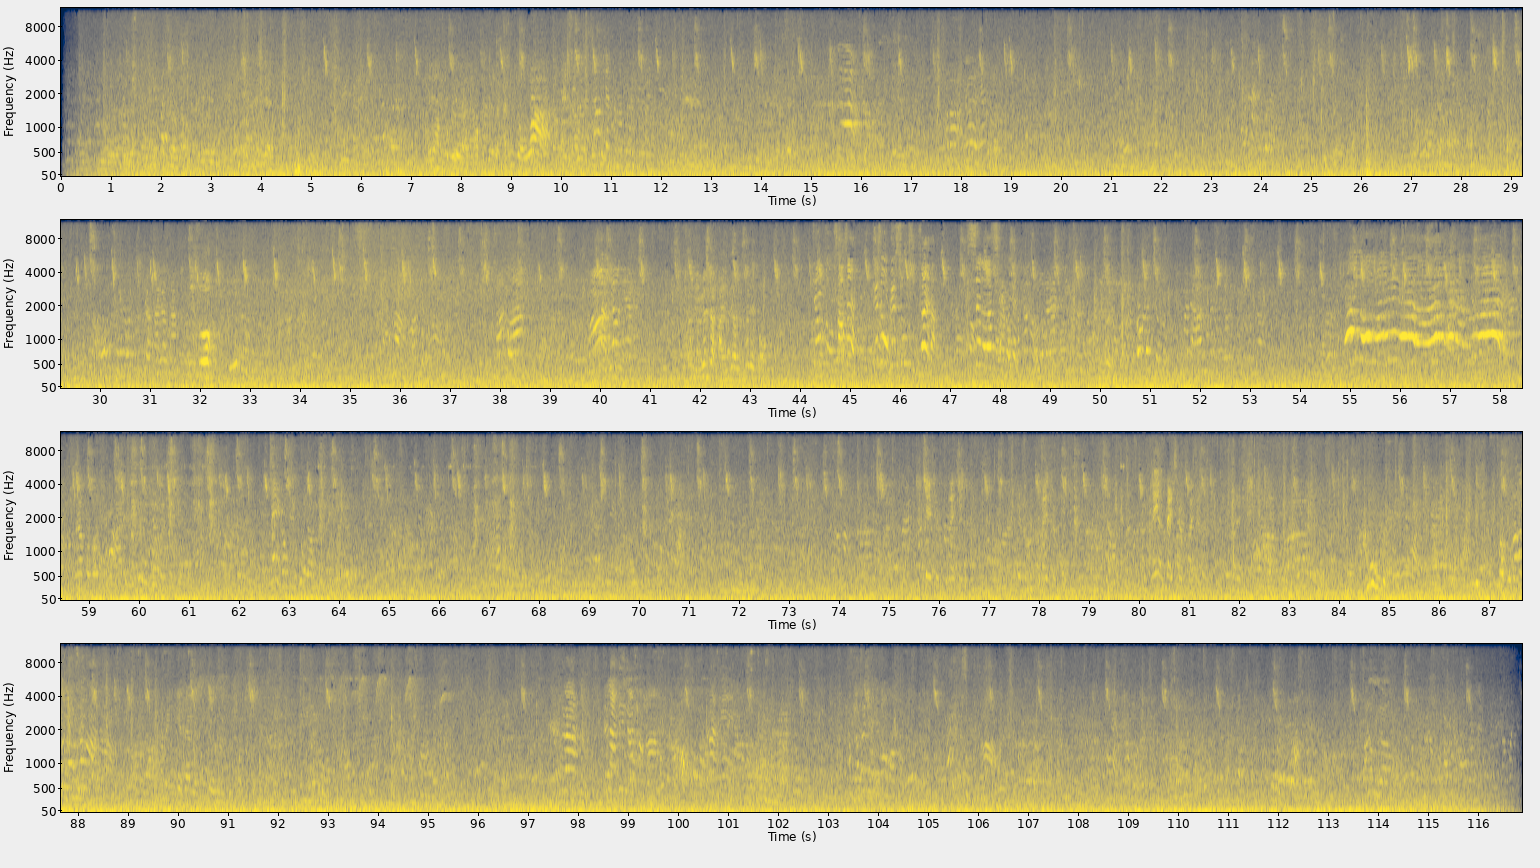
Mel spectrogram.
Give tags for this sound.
korean
seoul
korea
voice

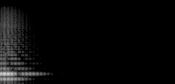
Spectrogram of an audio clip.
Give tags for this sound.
effext
jungle
game

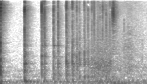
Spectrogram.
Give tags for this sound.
rock
stone

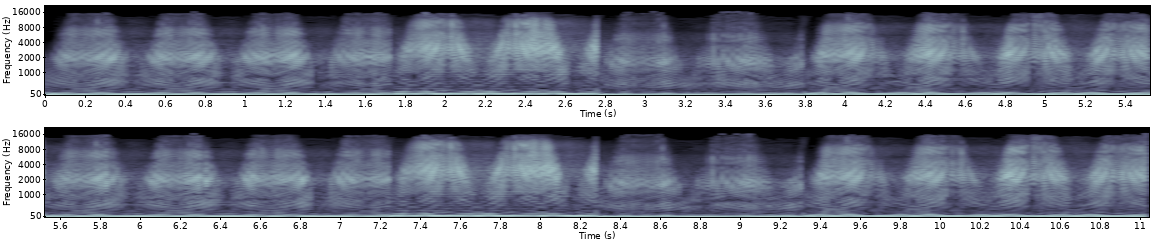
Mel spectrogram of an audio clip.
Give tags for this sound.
bass
bassline
drum
n

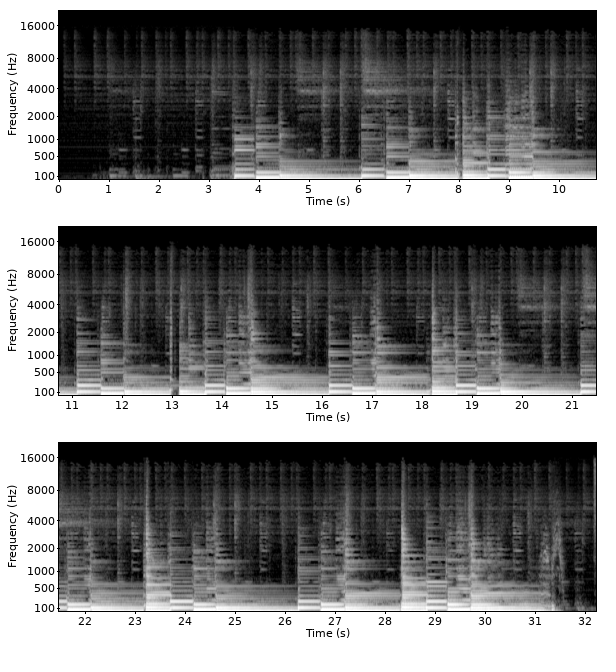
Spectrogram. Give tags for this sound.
bass
funk
jazz
sample

